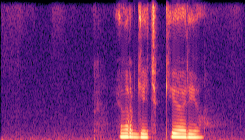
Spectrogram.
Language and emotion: Russian, neutral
